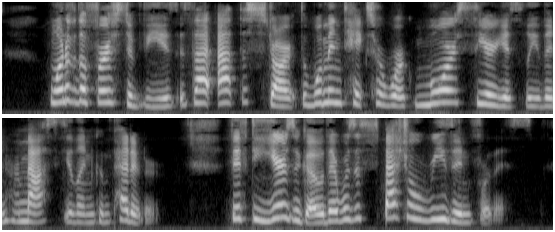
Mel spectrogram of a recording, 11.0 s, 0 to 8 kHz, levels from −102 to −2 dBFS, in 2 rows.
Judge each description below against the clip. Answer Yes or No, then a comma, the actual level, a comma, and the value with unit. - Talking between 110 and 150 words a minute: No, average, 170 wpm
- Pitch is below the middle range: No, very high, 280 Hz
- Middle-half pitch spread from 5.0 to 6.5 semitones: Yes, wide, 5.5 semitones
